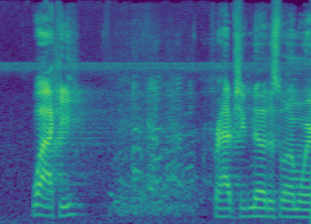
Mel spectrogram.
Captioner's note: laughter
